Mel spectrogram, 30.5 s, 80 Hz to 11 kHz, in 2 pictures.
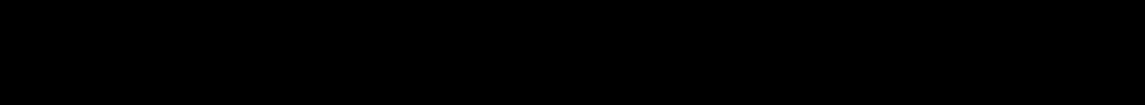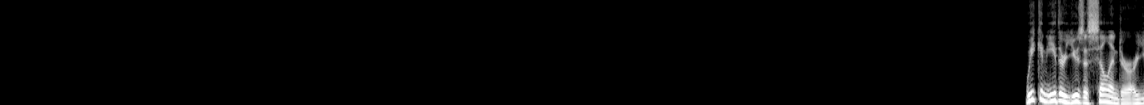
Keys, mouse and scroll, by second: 0.1 shift+middle click, 0.9 middle click, 2.9 click, 4.2 shift+click, 5.1 shift+click, 6.2 shift+click, 6.8 x, 10.6 2, 11.1 alt+click, 11.5 f, 12.1 click, 12.3 Tab, 12.9-13.3 scroll down 3, 13.3 middle click, 15.5-16.0 scroll down 2, 16.0 click, 16.7 middle click, 17.5 KP_3, 18.0 KP_1, 19.6 Tab, 22.4 shift+z, 23.9 1, 24.4 b, 26.3 r, 27.7 Tab, 28.0 click, 28.5 middle click, 29.4 shift+z, 29.7 middle click.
